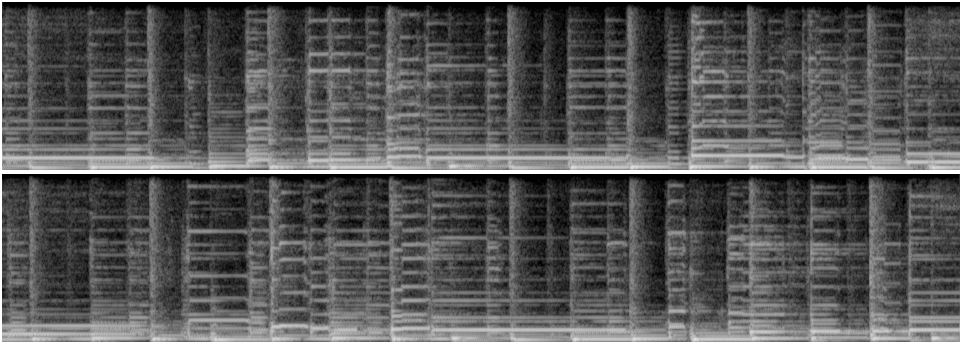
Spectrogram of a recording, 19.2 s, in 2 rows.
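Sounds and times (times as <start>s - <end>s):
telephone hold music: 0.0s - 19.1s.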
